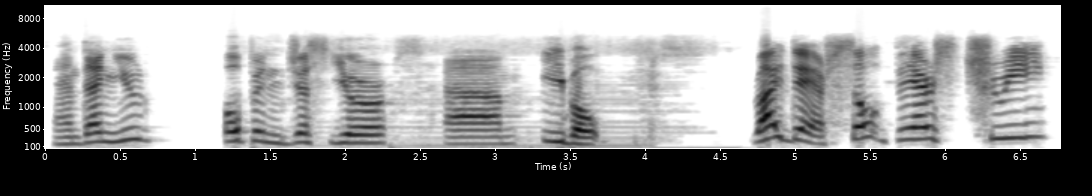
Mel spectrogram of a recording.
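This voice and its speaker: A man's voice: high voice, animated, slow, no echo. A man with a French accent, a native French speaker, giving a casual screen-recorded modding tutorial, hesitant with many fillers and casual swearing. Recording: dull dry lo-fi computer mic.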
